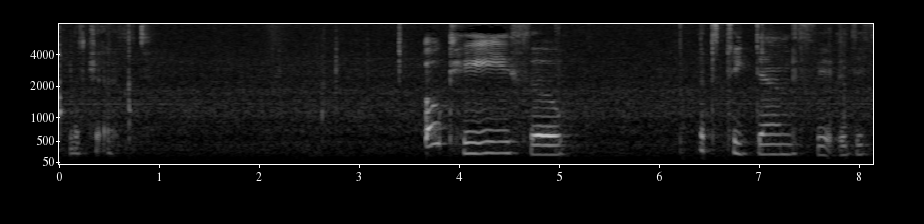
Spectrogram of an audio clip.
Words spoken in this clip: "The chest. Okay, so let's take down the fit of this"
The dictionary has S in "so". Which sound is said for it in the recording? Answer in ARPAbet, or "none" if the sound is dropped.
S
